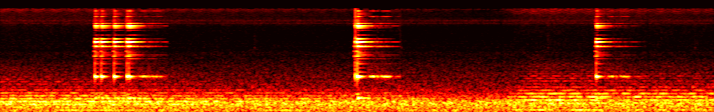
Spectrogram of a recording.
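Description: A short bright chime rings several times.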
